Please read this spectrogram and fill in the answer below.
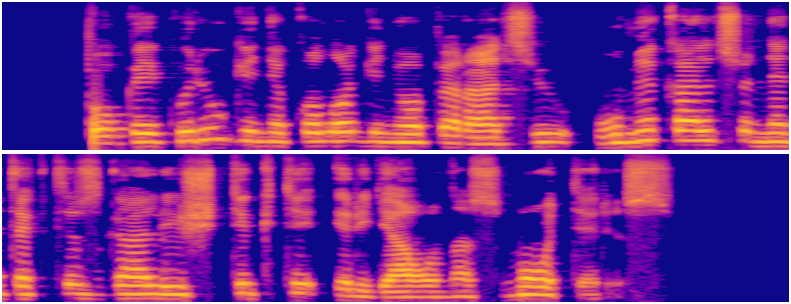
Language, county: Lithuanian, Marijampolė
